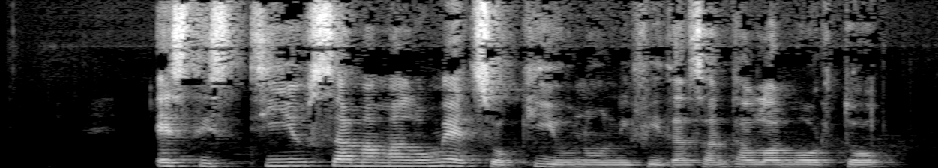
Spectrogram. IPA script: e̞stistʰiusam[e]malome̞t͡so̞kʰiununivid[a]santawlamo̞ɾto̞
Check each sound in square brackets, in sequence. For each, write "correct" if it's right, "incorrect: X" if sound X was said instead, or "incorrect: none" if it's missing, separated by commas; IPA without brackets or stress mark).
incorrect: a, correct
